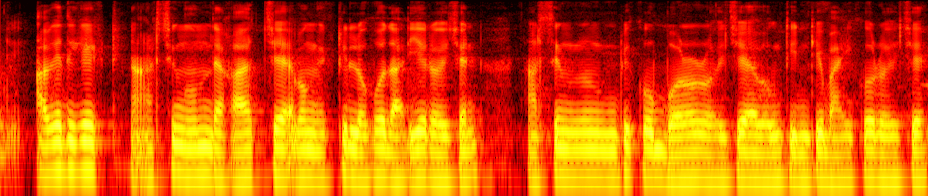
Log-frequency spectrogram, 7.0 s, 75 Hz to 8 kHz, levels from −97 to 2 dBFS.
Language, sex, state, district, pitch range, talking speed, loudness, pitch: Bengali, male, West Bengal, Malda, 105-115 Hz, 170 wpm, -23 LUFS, 110 Hz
